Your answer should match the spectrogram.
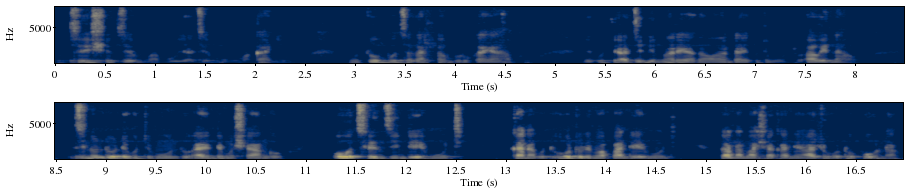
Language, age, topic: Ndau, 36-49, health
